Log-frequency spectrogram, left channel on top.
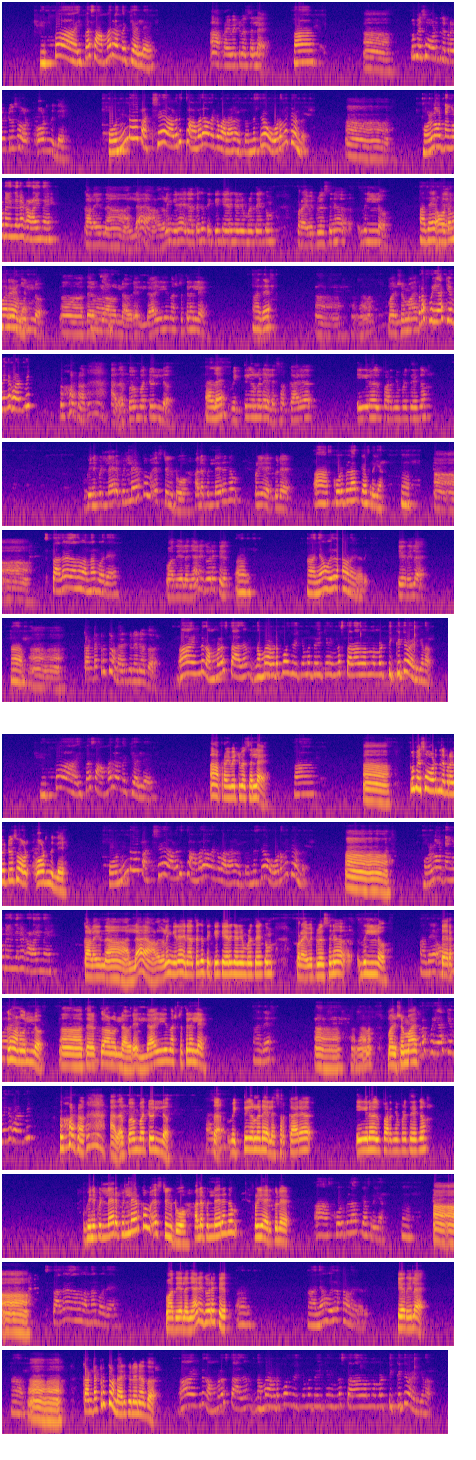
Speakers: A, on the left; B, on the right.
A: ഇപ്പ ഇപ്പ സമ്മരോന്തെക്കേല്ലേ
B: ആഹ് പ്രൈവറ്റ് ബസ്സല്ലേ
A: ആഹ്
B: ആഹ് ഇപ്പൊ ബസ്സോടുന്നില്ലെ പ്രൈവറ്റ് ബസ്സോട് ഓടുന്നില്ലേ
A: ഒണ്ട് പക്ഷെ അവര് സമരാന്നെക്കെ പറയ്ന്നേട്ട് ന്ന്ട്ട് ഓടന്ന്ക്കെണ്ട്
B: ആഹ് ആഹ്
A: ഒള്ളോട്ടോം കൂടെ എന്തിനാ കളയുന്നേ
B: കളയുന്ന് ആഹ് അല്ല ആളുകളിങ്ങനെ അതിനാത്തക്കെ തിക്കി കേറി കഴിയുമ്പോഴത്തേക്കും പ്രൈവറ്റ് ബസ് ത്ത്ന് ഇതില്ലോ
A: അതെ ഓട്ടം
B: തെരക്ക്
A: കൊറയല്ലേ
B: കാണുവല്ലോ ആഹ് തെരക്ക്
A: ആഹ്
B: കാണുവല്ലോ അവരെല്ലാം ഈ നഷ്ടത്തിലല്ലേ
A: അതെ
B: ആഹ് അതാണ് മനുഷ്യന്മാ
A: ഫ്രിയാകിയ പിന്ന കൊഴ
B: അ ഹ്ഹ അതപ്പം പറ്റൂൽലോ
A: അതെ
B: സ ക്തികളുടെയല്ലേ സർക്കാര് ഇങ്ങനെ പറഞ്ഞപ്പോഴത്തേക്ക്
A: <inaudible>
B: പിന്നെ പിള്ളേര് പിള്ളേർക്കും എസ്റ്റ് കിട്ടുവോ അല്ലെ പിള്ളേരെനും ഫ്രീയാരിക്കുലെ
A: ആഹ് സ്കൂൾ പിള്ളേർക്കെ ഫ്രീയ ഉം
B: ആഹ് ആഹ് ആഹ് ആഹ്
A: സ്ഥലവേതാന്ന് പർനാ പോരെ
B: മതിയല്ല ഞാനിതുവരെ
A: ആഹ് ആഹ് ഞാ ഒരു തവണ കേറി
B: കേറില്ലേ
A: ആഹ്
B: ആഹ് ആഹ് കണ്ടക്ടർക്കെ ഒണ്ടായിരിക്കൂലെ അയ്നാത്ത്
A: ആഹ് ഇണ്ട് നമ്മളെ സ്ഥലം നമ്മൾ എവിടെ പോവാന്ന് ചോദിക്ക്മ്പോഴത്തേക്ക് ഇന്ന സ്ഥലാന്ന് പറഞ് നമ്മള് ടിക്കറ്റ് വേടിക്കണം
